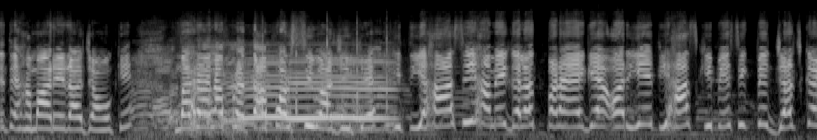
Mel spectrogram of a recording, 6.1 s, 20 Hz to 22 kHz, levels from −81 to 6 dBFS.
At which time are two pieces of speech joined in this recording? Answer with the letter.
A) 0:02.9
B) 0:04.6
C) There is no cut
A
